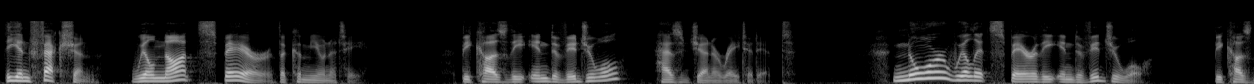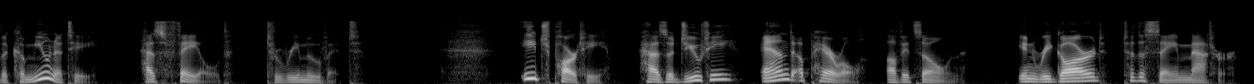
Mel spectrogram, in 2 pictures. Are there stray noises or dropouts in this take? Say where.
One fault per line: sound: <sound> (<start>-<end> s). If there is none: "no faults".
no faults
